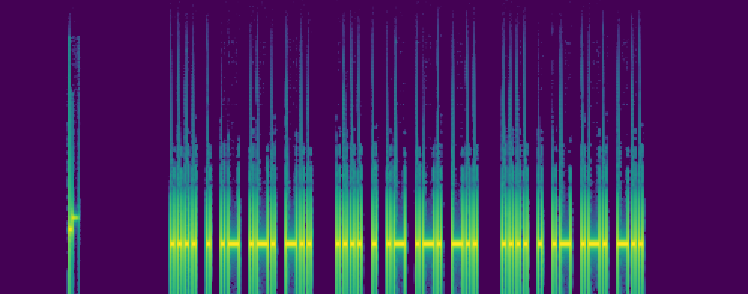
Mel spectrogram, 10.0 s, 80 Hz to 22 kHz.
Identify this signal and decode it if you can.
Morse code, heard as a keyed tone, about 25 wpm, 700 Hz. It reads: HEARD HEARD HEARD
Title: Top 500 Words Repeated 25wpm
